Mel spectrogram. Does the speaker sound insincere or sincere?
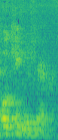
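insincere. The greeting sounds hollow and insincere. The speaker does not mean the good wish. The speaker calls it wrong. "it's not what you say, it's how you say it. Because those scoundrels that wanted to get rid of Daniel, they said"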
